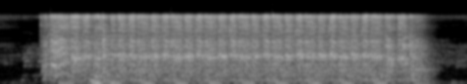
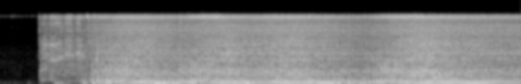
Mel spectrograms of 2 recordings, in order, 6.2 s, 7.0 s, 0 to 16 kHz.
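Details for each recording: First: 2004 BMW F650 GS Twin Spark, first start after engine reinstall: starter whirrs with even compression beats about three a second for five seconds but never catches. Crank, no start; owner suspects an oil pressure sensor fault is stopping the spark. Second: 2004 BMW F650 GS single-cylinder fuel-injected engine, first start after reinstalling it in the frame, no coolant yet; catches quickly and settles into a steady thumping run with clean revs for several seconds, then shuts off: normal start.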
